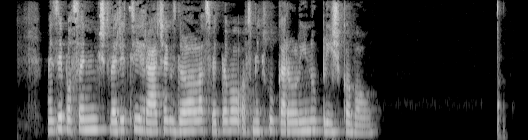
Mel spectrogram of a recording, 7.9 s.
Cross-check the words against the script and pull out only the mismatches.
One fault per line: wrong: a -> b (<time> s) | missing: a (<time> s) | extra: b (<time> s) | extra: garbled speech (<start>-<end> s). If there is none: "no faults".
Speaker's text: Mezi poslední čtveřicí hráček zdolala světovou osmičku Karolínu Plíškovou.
no faults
